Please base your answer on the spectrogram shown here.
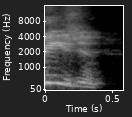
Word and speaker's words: Bijan: It's Bijan. Oh my gosh, could y'all stop saying Beijing? It's Beijing. Beijing is a country. It's a city. Bijan. It's spelled Bijen. But it got a Chinese lady on it, and it's Beijing. Give me that Beijing, number 59, super black. Every time I feel like, no, it's Bijan.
